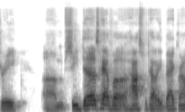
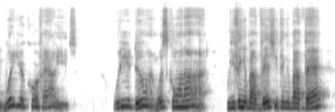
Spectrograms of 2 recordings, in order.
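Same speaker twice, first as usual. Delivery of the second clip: higher-pitched mock quizzing; playfully imitating a nosy consultant; imitated probing questions; 6 semitones higher than usual. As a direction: pepper them with questions, pitched up.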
